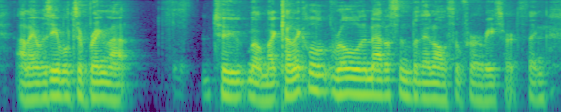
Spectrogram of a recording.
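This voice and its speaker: Very fast and fairly even in intonation, a man speaks with a Belfast accent in a dark, mellow tone. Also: fairly low pitch for a man. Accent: Belfast (Northern Irish). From Belfast, Northern Ireland. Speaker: consultant intensivist and professor. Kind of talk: interview conversation.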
